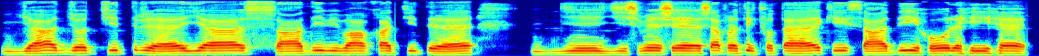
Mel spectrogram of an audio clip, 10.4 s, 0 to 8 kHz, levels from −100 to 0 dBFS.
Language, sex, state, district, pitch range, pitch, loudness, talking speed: Hindi, male, Bihar, Gopalganj, 135-150 Hz, 145 Hz, -13 LUFS, 125 wpm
